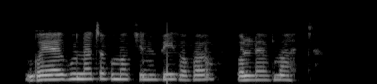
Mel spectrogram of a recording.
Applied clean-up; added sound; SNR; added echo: none; none; none; none.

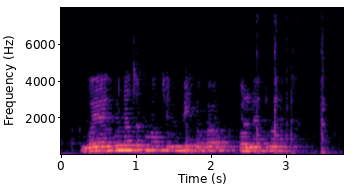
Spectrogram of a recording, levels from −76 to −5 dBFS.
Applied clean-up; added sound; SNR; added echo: none; Boiling; 19 dB; reverberation time 0.9 s.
